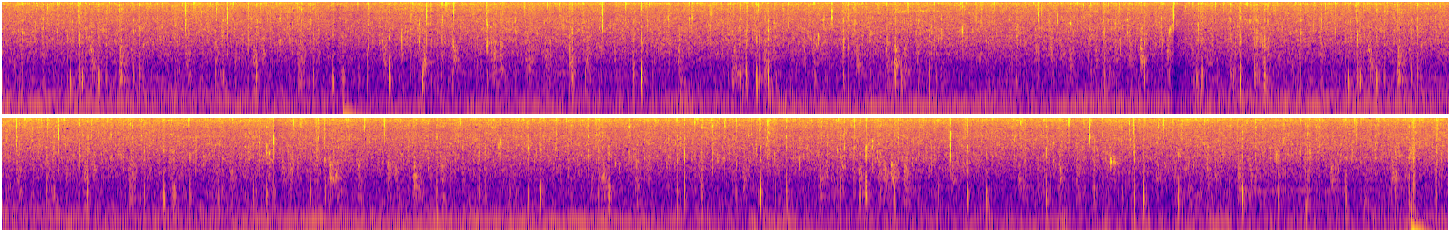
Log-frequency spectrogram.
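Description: Steady rain: an even hiss with many separate drops ticking and pattering on wet leaves and asphalt, over a low steady rumble.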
